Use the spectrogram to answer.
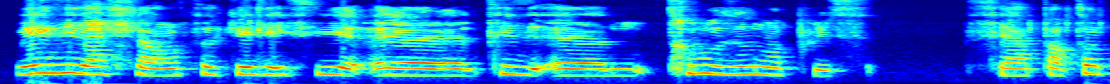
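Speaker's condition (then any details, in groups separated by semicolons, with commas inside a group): Down syndrome (trisomy 21); genetic chromosome 21 anomaly, present from birth, intellectual disability, developmental delay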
